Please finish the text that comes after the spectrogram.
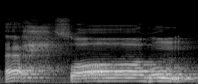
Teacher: അഹ്സാഹും സ്വാദിനും അതിൻ്റെ അലിഫിനും തഫ്ഖീമാണ് കൊടുക്കേണ്ടത്. ഇസ്തിഅലാഇൻ്റെ ഹർഫാണ്, അതിനെ ദീർഘിപ്പിക്കുന്ന അലിഫിലും തഫ്ഖീം ഉണ്ടാവണം.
